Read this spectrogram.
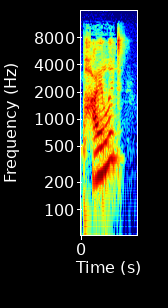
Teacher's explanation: we say pilot with a schwa sound in the second syllable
